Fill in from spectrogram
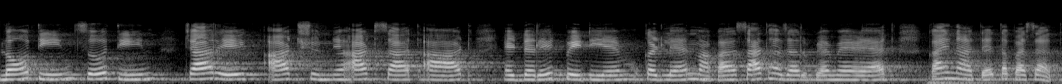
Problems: constant background noise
